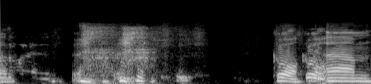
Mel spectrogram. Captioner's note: laughter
